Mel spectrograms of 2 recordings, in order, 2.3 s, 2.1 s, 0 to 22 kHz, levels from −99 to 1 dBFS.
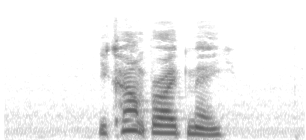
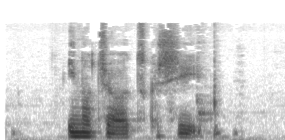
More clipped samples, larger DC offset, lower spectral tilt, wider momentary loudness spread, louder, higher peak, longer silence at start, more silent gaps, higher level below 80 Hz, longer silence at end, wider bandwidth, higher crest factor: neither; neither; about the same, -6 dB/octave vs -5 dB/octave; about the same, 15 LU vs 16 LU; second, -40 LUFS vs -26 LUFS; second, -24 dBFS vs -8 dBFS; first, 0.75 s vs 0.5 s; neither; second, -86 dBFS vs -56 dBFS; first, 0.65 s vs 0.5 s; about the same, 12 kHz vs 11.5 kHz; about the same, 20 dB vs 20 dB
